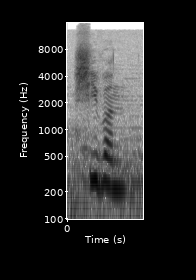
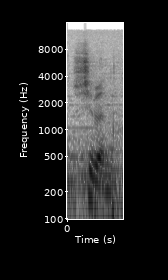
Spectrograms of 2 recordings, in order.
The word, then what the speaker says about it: Siobhan: Est-ce que j'ai bien prononcé Siobhan Owen? – Siobhan. – Siobhan. – Ouais.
